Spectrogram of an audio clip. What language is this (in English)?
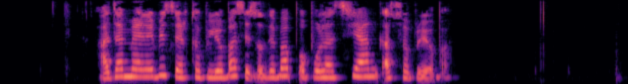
Georgian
